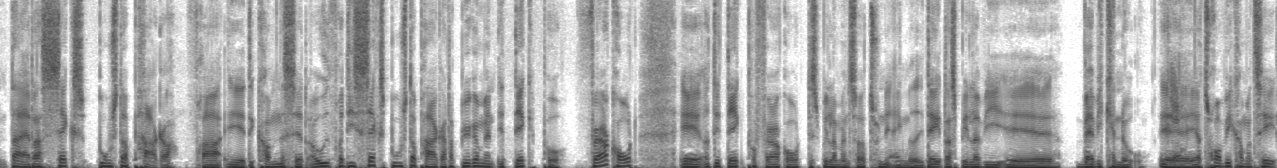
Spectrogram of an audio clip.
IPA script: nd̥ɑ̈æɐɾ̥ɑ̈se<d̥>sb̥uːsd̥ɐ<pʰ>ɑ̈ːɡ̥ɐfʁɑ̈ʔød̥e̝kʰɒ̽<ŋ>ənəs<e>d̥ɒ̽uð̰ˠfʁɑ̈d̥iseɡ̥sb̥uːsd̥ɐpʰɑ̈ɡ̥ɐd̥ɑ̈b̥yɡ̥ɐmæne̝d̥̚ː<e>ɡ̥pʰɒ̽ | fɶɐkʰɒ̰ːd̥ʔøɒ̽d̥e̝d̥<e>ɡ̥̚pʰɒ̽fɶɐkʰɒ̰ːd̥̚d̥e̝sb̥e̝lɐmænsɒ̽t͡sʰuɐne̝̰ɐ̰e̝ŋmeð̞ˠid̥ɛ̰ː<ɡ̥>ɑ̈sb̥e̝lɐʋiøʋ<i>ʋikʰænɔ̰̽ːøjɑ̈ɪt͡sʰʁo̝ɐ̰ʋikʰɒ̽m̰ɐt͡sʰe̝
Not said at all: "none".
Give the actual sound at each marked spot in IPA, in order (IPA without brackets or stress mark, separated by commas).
ɡ̥, pʰ, m, e, e, e, d̥, æ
